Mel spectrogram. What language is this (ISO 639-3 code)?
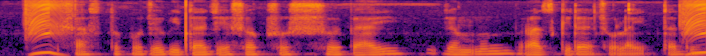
ben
